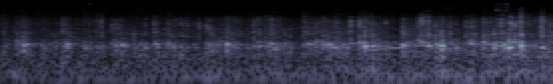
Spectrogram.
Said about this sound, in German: Morgens am Hafen von Fitte. Ein Pferdewagen nach dem anderen rollt auf den Kutschenparkplatz.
